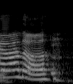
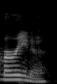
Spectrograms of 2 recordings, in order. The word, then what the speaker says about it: Mariana: Mariana snailfish. It's not Marina. So Mariana.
